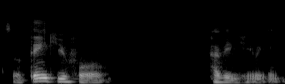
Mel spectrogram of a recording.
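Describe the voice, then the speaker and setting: A man from Haiti with a Haitian accent, giving an earnest conference talk and taking questions, halting at times with repeated words. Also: on the low side, animated, creaky, dark tone, husky. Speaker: conference speaker. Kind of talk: conference speech then Q&A.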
